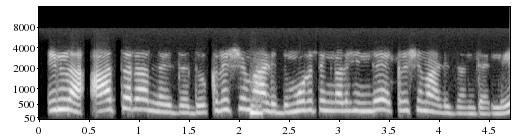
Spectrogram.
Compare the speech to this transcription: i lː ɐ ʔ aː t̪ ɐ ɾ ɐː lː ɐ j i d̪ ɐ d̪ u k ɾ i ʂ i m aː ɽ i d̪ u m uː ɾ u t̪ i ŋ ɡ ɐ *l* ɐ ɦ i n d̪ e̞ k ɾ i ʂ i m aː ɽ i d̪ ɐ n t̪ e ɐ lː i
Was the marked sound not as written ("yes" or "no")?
yes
